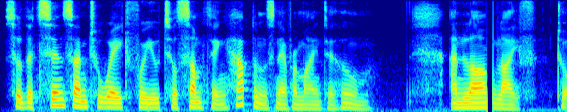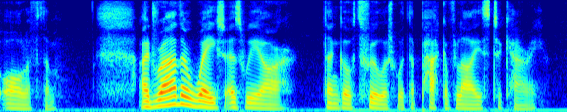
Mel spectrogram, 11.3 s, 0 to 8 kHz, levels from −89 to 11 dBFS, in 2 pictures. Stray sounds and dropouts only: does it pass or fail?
fail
